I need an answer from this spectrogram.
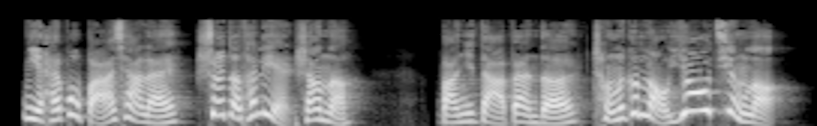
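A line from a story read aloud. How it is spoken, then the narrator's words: Group laughing. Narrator (Chinese): 众人笑道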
